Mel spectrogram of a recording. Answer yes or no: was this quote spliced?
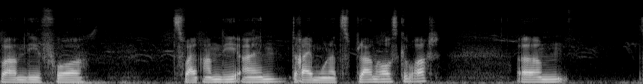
yes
